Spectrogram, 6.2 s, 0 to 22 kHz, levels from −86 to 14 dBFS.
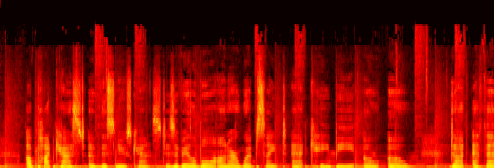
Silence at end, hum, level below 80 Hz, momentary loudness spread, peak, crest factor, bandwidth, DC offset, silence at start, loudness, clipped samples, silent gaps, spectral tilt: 0 s; none; -28 dBFS; 6 LU; -6 dBFS; 14 dB; 19 kHz; under 0.1%; 0 s; -20 LUFS; under 0.1%; none; -5 dB/octave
